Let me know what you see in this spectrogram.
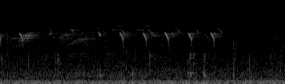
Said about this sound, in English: Wild bird.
